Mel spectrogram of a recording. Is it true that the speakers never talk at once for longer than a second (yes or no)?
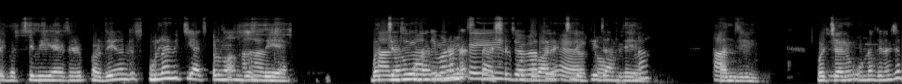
no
